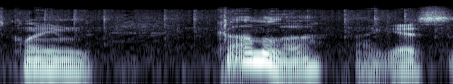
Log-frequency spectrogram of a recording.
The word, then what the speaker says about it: Kamala: Kamala will be... Uh-oh, I said it wrong, didn't I? It's Kamala.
